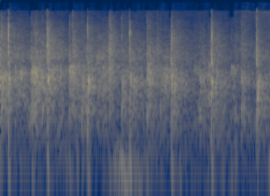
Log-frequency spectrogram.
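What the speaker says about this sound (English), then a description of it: "clap it up for yourselves for being here" A room full of people applauds, steady clapping filling the whole two seconds at moderate volume, with a few sharper individual claps rising above the crowd.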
